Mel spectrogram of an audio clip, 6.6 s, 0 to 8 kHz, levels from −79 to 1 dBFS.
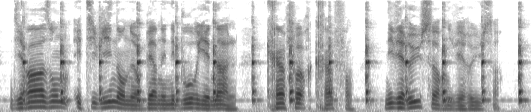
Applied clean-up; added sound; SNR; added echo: none; Clock; 3 dB; none.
